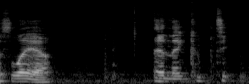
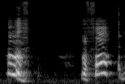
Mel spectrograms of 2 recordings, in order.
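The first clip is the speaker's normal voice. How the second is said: incredulous; 5 dB louder than usual. Real, not acted. Disbelief at plot.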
